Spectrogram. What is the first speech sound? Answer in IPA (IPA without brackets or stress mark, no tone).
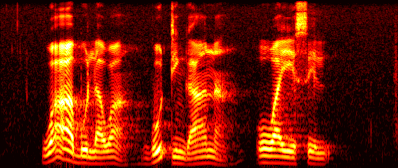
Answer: w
